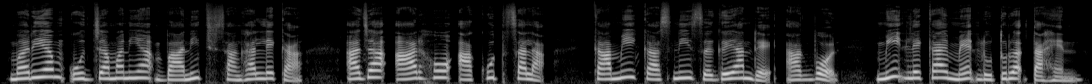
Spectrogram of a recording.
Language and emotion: Santali, neutral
